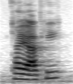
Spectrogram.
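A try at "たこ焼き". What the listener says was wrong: No, there's another syllable in the middle. Takoyaki.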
